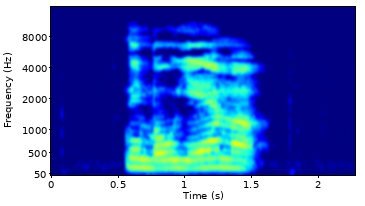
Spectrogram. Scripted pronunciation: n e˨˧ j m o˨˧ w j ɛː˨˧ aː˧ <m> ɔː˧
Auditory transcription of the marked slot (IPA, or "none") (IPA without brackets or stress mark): m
